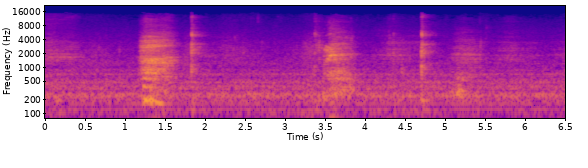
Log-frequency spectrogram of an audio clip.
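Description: Two loud breathy exhales of someone whose mouth is burning from very spicy noodles, with short clicks of a fork against a bowl in between.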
